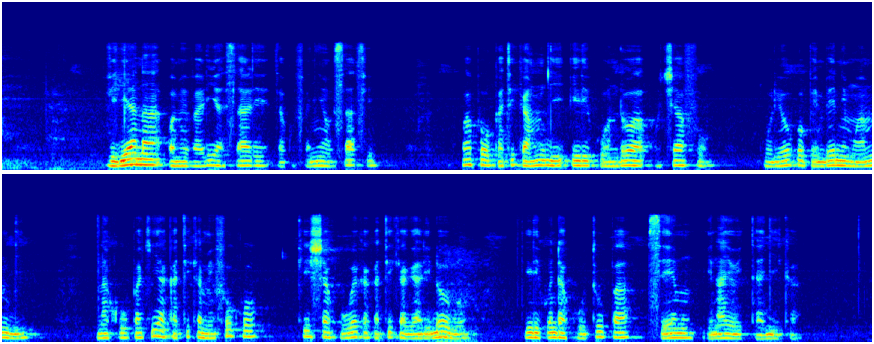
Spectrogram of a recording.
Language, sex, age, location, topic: Swahili, male, 25-35, Dar es Salaam, government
